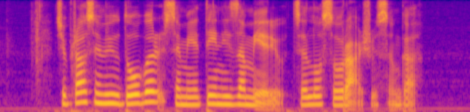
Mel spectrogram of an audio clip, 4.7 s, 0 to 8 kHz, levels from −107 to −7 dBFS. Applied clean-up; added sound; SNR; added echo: none; none; none; none.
